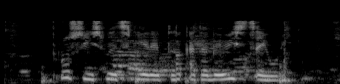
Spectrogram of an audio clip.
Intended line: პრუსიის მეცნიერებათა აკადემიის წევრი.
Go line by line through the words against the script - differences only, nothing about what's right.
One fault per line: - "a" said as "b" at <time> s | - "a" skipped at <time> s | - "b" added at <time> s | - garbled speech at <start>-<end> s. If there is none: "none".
none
